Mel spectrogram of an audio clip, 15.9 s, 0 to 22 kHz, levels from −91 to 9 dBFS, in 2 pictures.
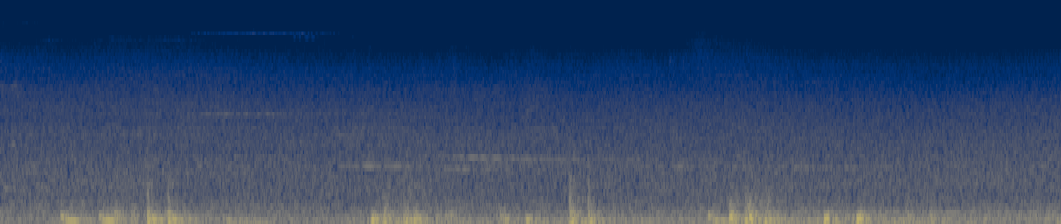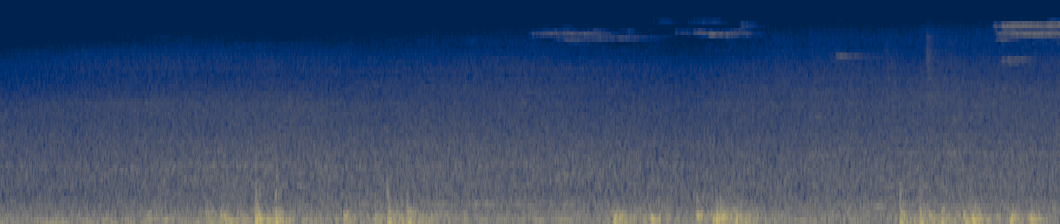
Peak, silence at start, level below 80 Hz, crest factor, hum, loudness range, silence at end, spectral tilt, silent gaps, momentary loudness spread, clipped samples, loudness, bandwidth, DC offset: -10 dBFS; 0 s; -36 dBFS; 20 dB; none; 4 LU; 0 s; -8.5 dB/octave; none; 13 LU; under 0.1%; -32 LUFS; 14.5 kHz; under 0.1%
